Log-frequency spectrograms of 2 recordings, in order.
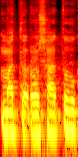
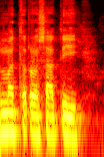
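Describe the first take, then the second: First: The word ends with a 'u' vowel. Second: The word ends with an 'i' vowel. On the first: The speaker calls it wrong. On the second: The speaker calls it right.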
